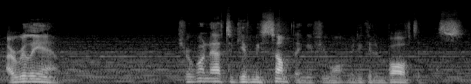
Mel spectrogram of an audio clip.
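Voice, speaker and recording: An actor playing a tough, skeptical American insurance investigator in a noir video game, brusque, dry and sardonic. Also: male voice, on the low side, animated, fast, over music, lightly acted. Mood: wry, probing. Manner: blunt, dry, probing.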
